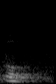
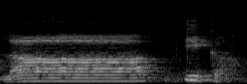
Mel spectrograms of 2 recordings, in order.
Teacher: so don't pronounce wow. Pronounce alif with the dhamma is light sound. U. But stretch on lam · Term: long mad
